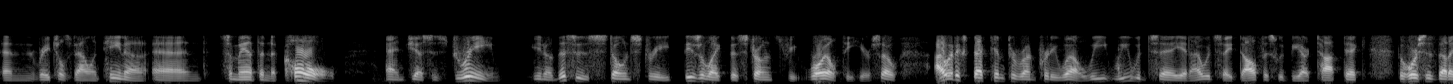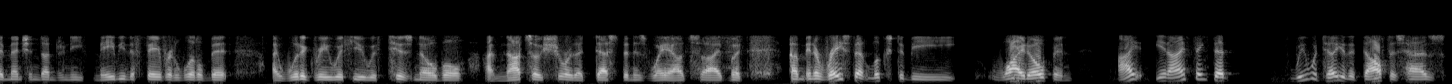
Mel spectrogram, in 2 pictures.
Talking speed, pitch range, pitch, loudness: 205 wpm, 105-155 Hz, 115 Hz, -24 LUFS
